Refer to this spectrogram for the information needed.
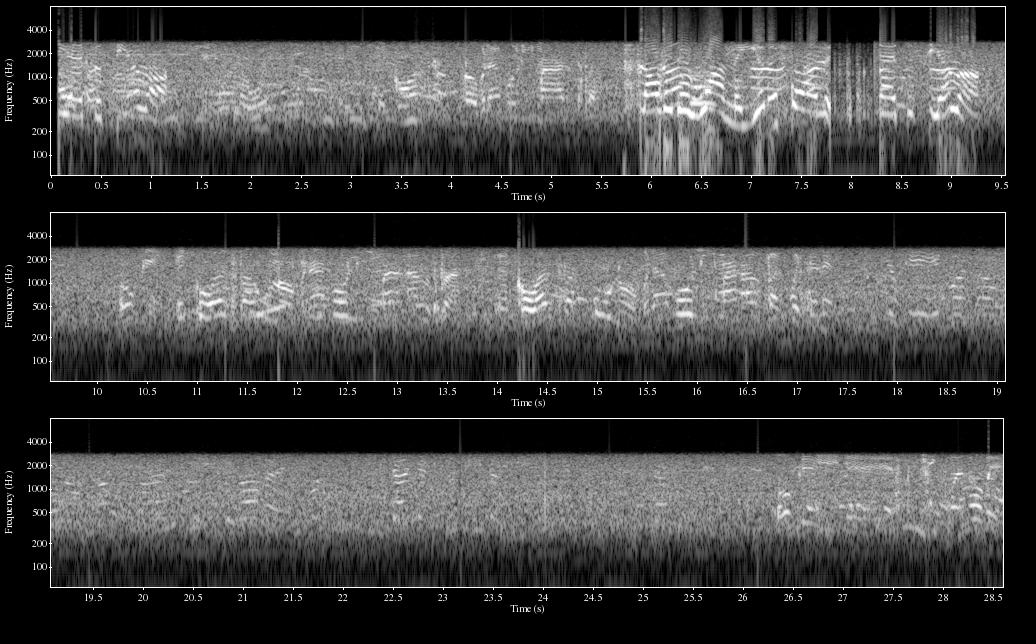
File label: PILE SSB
